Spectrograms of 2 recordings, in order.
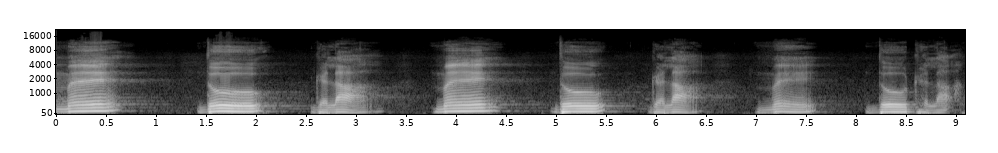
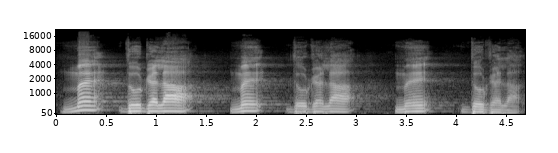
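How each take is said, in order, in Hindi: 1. तीनों वाक्यांश स्पष्ट विरामों के साथ बोले गए हैं। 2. तीनों वाक्यांश बिना विराम के जल्दी-जल्दी बोले गए हैं। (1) "विराम करके बोला है" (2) "हमने तो जल्दी जल्दी बोल दिया"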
